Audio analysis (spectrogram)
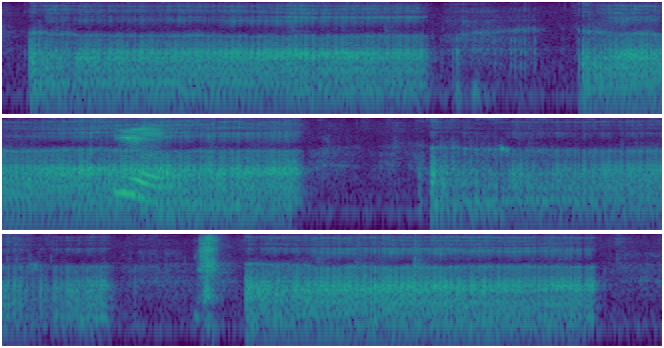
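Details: Chihuahua making a weird noise indoors: long, rough, rumbling growls held for two to three seconds each, separated by brief quiet breaths, repeated four times.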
